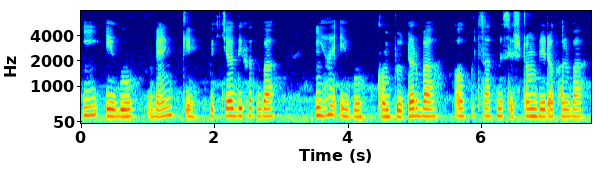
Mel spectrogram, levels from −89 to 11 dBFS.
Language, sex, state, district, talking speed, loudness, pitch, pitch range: Bhojpuri, female, Jharkhand, Palamu, 140 wpm, -16 LUFS, 195 Hz, 185-200 Hz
